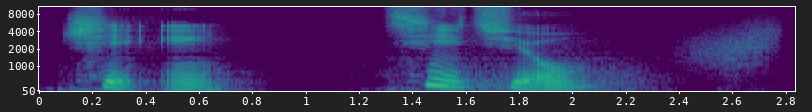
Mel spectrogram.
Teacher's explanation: Qi is like the CH in cheap, but again with a flatter tongue and a stronger puff of breath.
